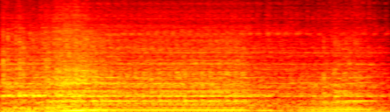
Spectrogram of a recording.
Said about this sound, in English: Dode fired up the tractor. He fastened a grappling hook over the ends of the threshold stone to drag it up out of the place. The stone had been ground deep into the clay. Once the hook bit into the limestone, Dode gunned the tractor.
